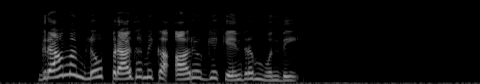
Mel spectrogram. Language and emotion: Telugu, neutral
